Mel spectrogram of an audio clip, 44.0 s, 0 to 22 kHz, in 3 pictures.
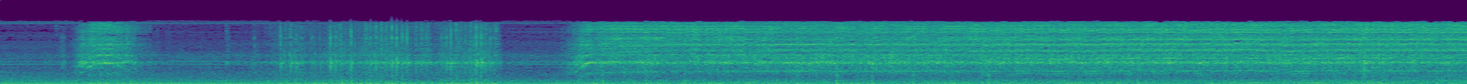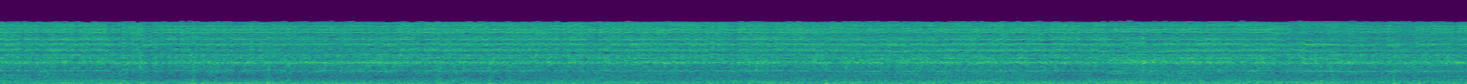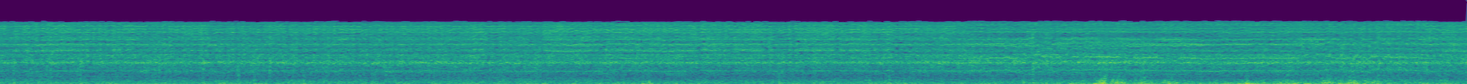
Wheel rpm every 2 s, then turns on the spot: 10, 10, 30, 130, 160, 160, 160, 170, 170, 170, 160, 160, 160, 160, 160, 160, 170, 170, 170, 160, 160, 160.
2-4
